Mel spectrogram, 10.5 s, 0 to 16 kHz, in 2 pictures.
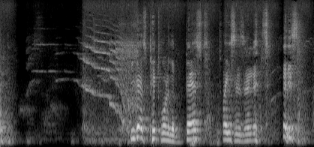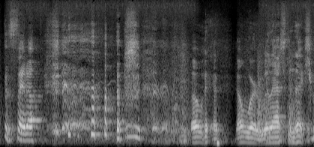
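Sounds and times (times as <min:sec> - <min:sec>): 
door hinge squeaking in a drawn-out creak: 0:00.4 - 0:02.4
speech: 0:02.2 - 0:06.9, 0:07.5 - 0:10.4
laughter: 0:04.2 - 0:08.9.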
